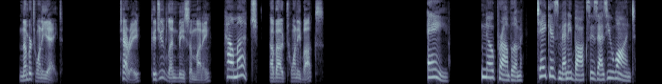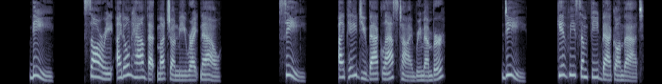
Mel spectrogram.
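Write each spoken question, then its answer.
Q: About 20 bucks.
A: B: Sorry, I don't have that much on me right now.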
